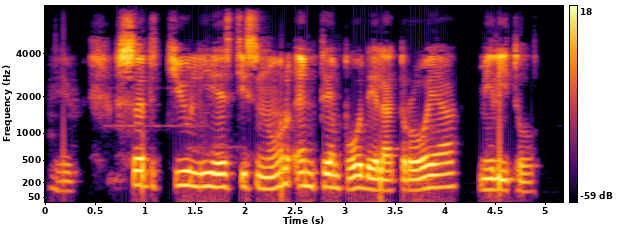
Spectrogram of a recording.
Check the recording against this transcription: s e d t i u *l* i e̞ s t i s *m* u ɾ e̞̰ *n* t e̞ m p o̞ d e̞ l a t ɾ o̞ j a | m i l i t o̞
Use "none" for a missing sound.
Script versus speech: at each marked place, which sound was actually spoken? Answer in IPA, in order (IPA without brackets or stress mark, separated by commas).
l, n, n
